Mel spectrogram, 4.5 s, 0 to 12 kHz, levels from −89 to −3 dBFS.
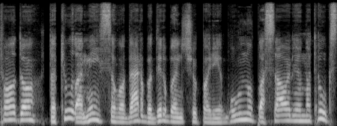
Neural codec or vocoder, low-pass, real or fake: codec, 24 kHz, 0.9 kbps, WavTokenizer, medium music audio release; 10.8 kHz; fake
